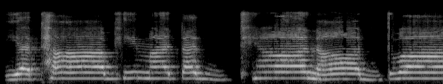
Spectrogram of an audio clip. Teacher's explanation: When we chant it completely, the takara becomes dakara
